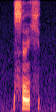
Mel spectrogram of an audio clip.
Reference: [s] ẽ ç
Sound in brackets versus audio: correct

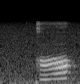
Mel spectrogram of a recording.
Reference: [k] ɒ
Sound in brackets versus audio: correct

